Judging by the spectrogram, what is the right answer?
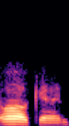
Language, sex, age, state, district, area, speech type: Telugu, male, 18-30, Telangana, Nirmal, rural, conversation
